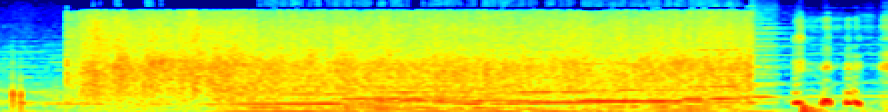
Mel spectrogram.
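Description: A crowd breaks into steady, loud applause that holds for about five seconds, a dense wash of clapping that cuts off abruptly before a voice starts speaking.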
